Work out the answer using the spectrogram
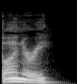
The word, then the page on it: binary: British English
